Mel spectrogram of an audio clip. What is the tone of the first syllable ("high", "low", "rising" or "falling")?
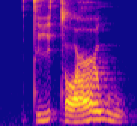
rising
